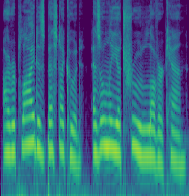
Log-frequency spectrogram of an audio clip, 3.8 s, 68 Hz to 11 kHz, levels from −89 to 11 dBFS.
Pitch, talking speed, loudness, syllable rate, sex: 205 Hz, 175 wpm, -15 LUFS, 4.2 syllables/s, female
